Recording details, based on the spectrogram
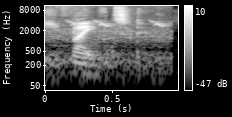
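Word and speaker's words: wyd: The best theory we have for that is the Afrikaans word for wide is pronounced vite.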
